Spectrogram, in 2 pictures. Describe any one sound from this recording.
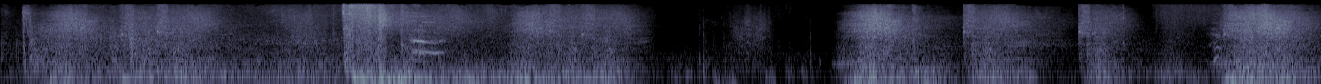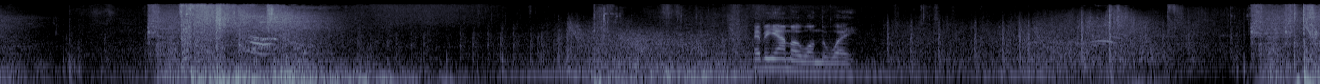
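Guns fire in loud bursts, with booming blasts.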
